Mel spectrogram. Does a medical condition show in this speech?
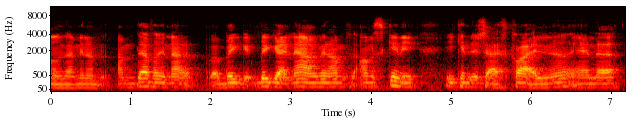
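Yes: traumatic brain injury.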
